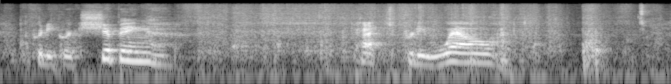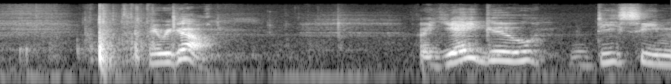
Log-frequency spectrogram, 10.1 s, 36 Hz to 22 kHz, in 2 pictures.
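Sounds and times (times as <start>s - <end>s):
box thumping on concrete floor: 5.6s - 6.2s.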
